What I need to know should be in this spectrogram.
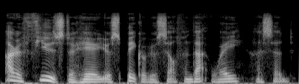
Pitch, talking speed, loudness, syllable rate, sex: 125 Hz, 260 wpm, -20 LUFS, 5.7 syllables/s, male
